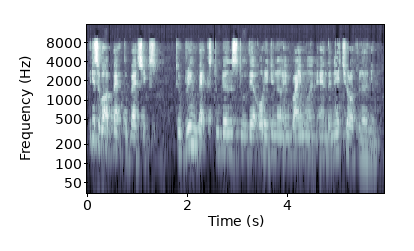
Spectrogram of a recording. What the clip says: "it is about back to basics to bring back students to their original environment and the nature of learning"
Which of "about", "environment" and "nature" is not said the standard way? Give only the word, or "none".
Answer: environment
